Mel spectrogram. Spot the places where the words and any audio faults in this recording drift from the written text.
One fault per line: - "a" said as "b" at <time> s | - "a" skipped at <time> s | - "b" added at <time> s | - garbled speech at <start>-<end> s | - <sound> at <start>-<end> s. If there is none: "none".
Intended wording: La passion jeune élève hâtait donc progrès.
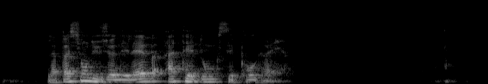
- "du" added at 0.9 s
- "ses" added at 2.2 s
